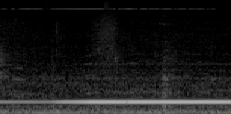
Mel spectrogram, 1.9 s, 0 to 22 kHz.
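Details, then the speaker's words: Yamaha K520 cassette deck after replacement drive parts, before speed adjustment; clean, steady tone at one pitch with the previous wow and flutter gone, though speed is still slightly off: steady tape speed. "we're not going quite the right speed yet we'll fix that but gone is that ugly flutter or that ugly wow"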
